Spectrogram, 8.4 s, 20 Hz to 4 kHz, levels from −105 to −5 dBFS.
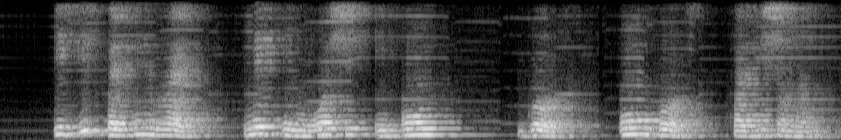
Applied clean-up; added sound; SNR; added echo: neural separator model SepFormer DNS4.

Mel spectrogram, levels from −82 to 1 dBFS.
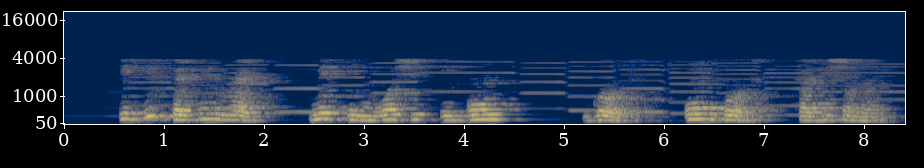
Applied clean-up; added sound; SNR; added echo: classical method WPE with log-MMSE.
